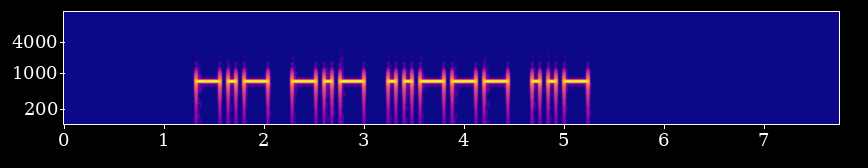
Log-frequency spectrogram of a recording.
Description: Morse code, heard as a keyed tone, about 15 wpm, 700 Hz. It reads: KK2U
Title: USA Call Signs - 4 Characters - Repeated 2x - 15wpm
